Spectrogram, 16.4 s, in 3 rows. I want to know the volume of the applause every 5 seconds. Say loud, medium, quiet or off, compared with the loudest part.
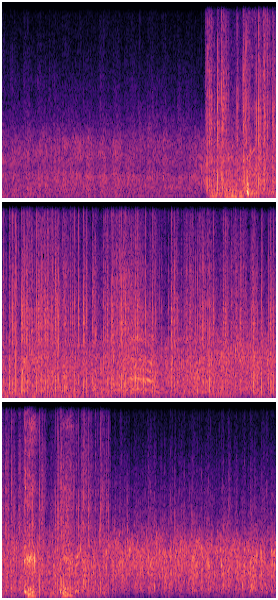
medium, medium, loud, loud.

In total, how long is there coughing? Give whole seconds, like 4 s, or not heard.
2 s.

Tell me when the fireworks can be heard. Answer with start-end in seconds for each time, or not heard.
4.0-13.2.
